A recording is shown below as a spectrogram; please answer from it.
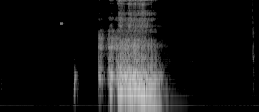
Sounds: Throat clearing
